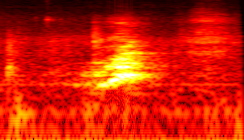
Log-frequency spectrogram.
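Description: A single short dog bark rings out in the middle of a brief quiet stretch, moderately loud and slightly muffled, with no one talking, while a person is at the door.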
